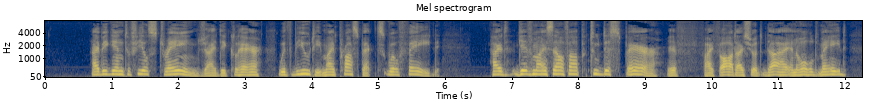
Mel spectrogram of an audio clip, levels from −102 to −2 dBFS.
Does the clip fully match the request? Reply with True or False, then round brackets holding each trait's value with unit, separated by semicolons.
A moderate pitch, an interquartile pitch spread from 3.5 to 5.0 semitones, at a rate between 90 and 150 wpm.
True (155 Hz; 4.6 semitones; 135 wpm)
